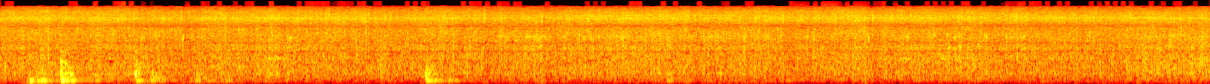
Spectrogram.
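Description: Onions fry in oil in a kazan, a loud, steady, close sizzle throughout with a few soft scrapes and knocks of stirring early on, no talking.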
